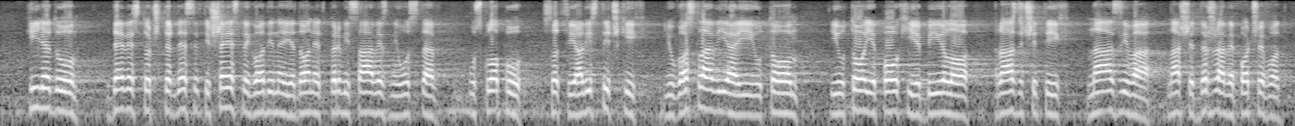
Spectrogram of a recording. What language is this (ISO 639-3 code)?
srp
